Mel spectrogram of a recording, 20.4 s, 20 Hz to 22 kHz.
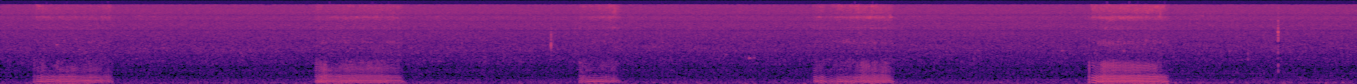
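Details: Senior cat, a lifelong occasional loud snorer, never congested and judged fine by the vet; loud, rattling snores during sleep, about 15 a minute with quiet pauses between: snoring.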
